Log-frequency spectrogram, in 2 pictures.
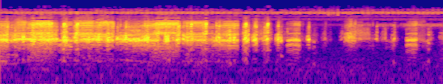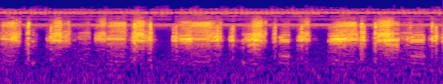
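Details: Wetland frog chorus at the water's edge, a loud wall of croaking for the first seconds that breaks into separate rasping bursts, repeated about twice a second, over a constant high hum.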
